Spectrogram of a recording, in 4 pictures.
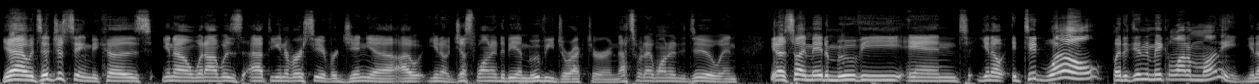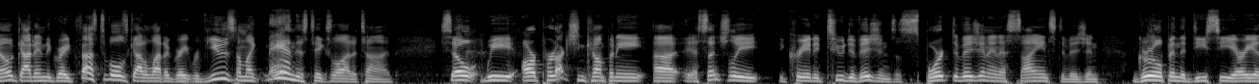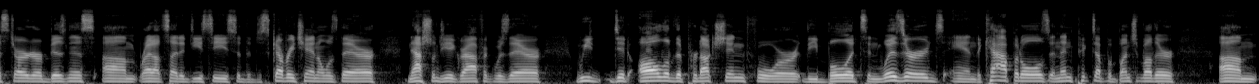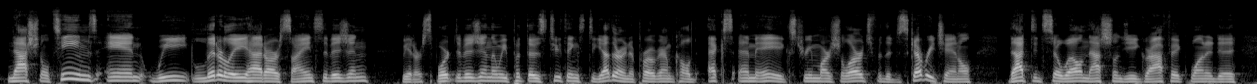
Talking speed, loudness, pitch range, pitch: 215 wpm, -21 LUFS, 140-175 Hz, 155 Hz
